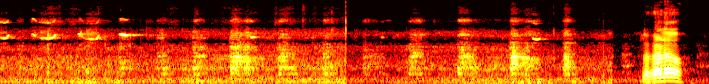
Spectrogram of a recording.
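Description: A dog's paws tap and clatter on a metal ladder.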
